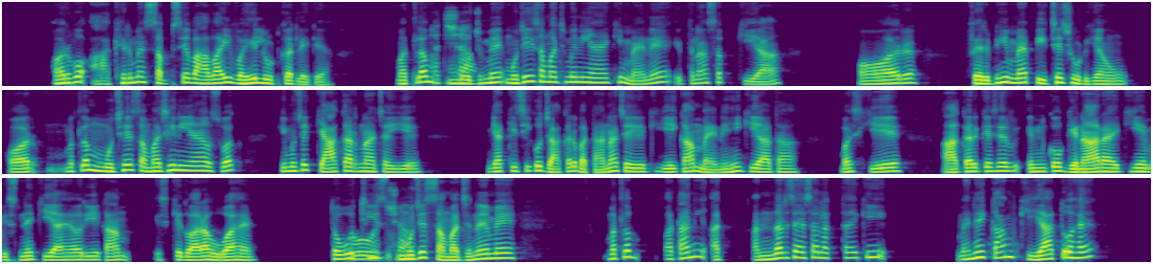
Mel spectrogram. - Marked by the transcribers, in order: none
- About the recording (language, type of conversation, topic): Hindi, advice, आप अपनी उपलब्धियों को कम आँककर खुद पर शक क्यों करते हैं?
